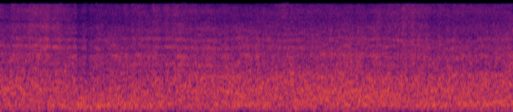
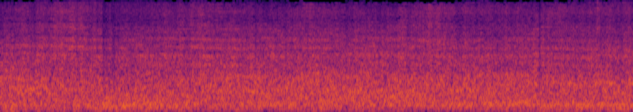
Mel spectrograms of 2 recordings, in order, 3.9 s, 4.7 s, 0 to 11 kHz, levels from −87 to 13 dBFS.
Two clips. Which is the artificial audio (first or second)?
first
